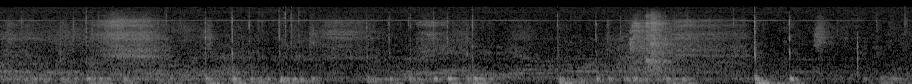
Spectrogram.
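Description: Faint typing on a laptop keyboard: scattered, irregular key clicks, with a couple of short, soft rushes of noise, one about a second in and one near the end.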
